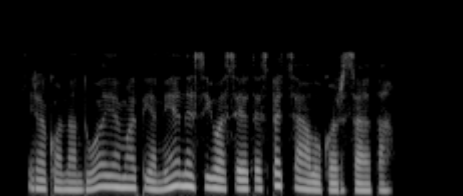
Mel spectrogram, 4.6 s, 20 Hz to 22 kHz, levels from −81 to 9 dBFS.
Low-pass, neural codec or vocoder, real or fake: 7.2 kHz; codec, 16 kHz, 8 kbps, FunCodec, trained on LibriTTS, 25 frames a second; fake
